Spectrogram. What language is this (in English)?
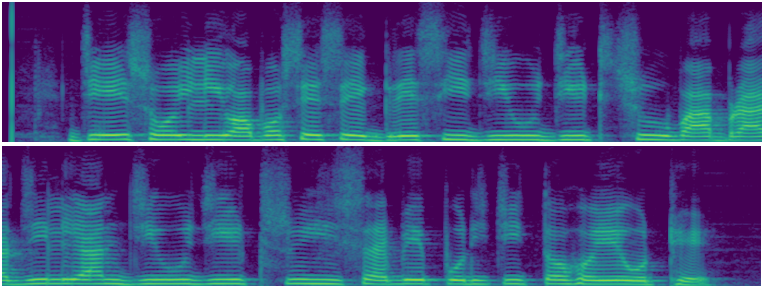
Bangla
